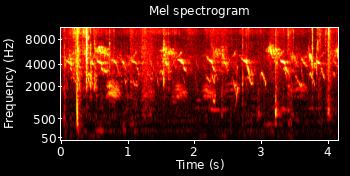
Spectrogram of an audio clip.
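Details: Francolin chicks peep steadily in thin, very high chirps, some sliding downward, in a busy overlapping chorus broken by brief sharp taps.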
